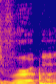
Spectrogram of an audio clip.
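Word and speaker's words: Vrbo: It is Verbo. That's the technical way you're supposed to pronounce it now.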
